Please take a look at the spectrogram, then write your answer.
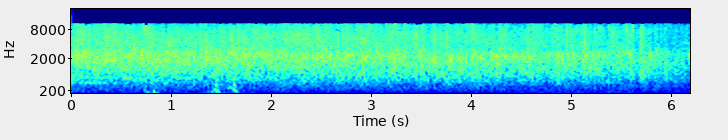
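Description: An audience breaks into steady applause after a Bible reading, a dense wash of clapping that holds at full strength for several seconds before starting to thin out near the end.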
